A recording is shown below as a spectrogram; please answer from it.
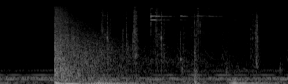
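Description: Gunfire in Fallout: New Vegas at Camp McCarran: a sudden loud burst of rapid shots opens the clip, then carries on as a dense, echoing fusillade of overlapping rounds that stays steady to the end, with no talking.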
